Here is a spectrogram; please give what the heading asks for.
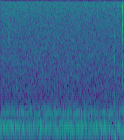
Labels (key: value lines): label: anthrophony, boat engine
recorder: HydroMoth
